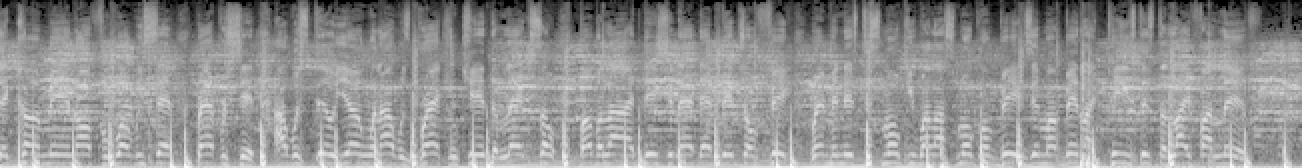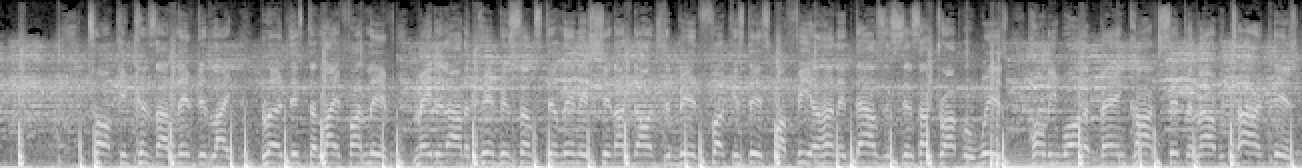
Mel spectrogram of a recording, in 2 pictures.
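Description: Hip-hop track: rapping over a beat with heavy bass and steady drum hits.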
